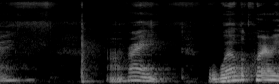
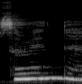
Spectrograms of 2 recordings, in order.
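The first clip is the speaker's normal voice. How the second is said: higher, lilting surrender; mock sing-song; 7 semitones higher than usual. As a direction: croon it up high. Playful high sing-song.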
